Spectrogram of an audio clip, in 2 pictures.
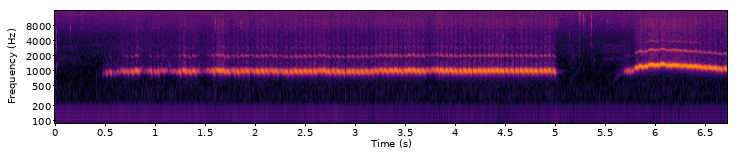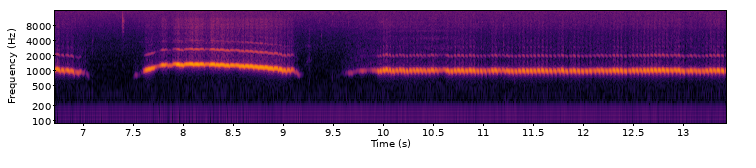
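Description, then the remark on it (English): A person whistles through some spit to imitate an eastern screech owl's horse-like whinny: long, steady trilled whistles broken by two descending, wavering glides, clear over a low steady hum, with no talking. “I hate to say it, I'm kind of whistling through some spit, and that gives me that trill, and that's what the screech owl sounds like.”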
